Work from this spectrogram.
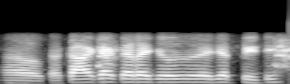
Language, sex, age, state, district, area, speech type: Marathi, male, 18-30, Maharashtra, Nagpur, rural, conversation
